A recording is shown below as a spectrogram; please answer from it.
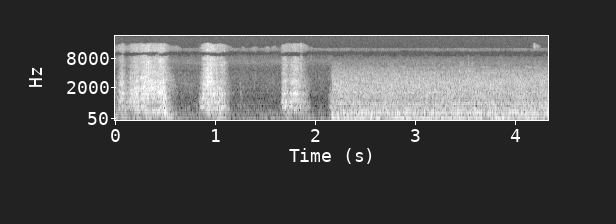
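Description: Three short scrapes as a ceramic beer stein holding pens is handled on a wooden tabletop. About two seconds in they give way to a steady, faint low background hum.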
